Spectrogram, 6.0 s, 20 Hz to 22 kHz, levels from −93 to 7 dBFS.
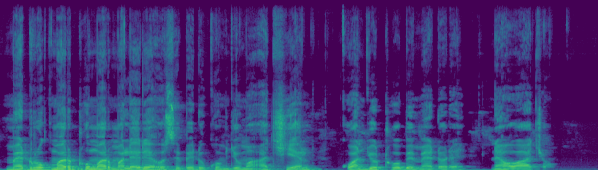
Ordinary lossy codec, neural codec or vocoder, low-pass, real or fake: none; none; none; real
